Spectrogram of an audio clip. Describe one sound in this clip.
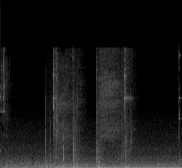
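Footsteps thump quickly across a hard floor.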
